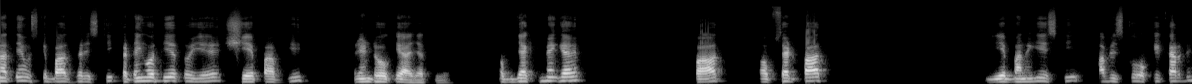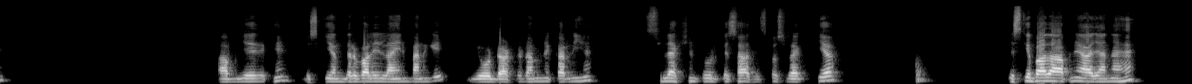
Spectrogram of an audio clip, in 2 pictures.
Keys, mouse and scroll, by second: 5.0 click, 7.6 click, 10.8 click, 13.0 click, 13.3 z, 13.5 click, 14.2 space, 15.3 v, 15.5 click, 16.3 click, 20.0 click.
